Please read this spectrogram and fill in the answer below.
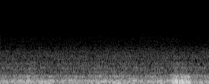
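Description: Steady low road and engine noise of a moving car, heard from inside the cabin, with a brief low thump near the end.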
